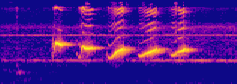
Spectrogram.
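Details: Sooty-headed bulbul in loud varied song: five ringing whistled notes, the opening pair high and flat, the next three swelling upward slurs at an even pace, over a thin constant hum.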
